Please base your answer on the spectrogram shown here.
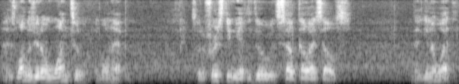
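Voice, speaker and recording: Rabbi in middle age, relaxed warm tone, chatty talk to students with Hebrew terms mixed in. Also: male voice, medium pitch, normal speed, vocal fry, a little hiss or hum, rough recording. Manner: conversational, repeats words, asks the listeners rhetorical questions; mixes Hebrew and Yiddish terms into English. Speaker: rabbi teaching at a yeshiva. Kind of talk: informal Torah talk to students.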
